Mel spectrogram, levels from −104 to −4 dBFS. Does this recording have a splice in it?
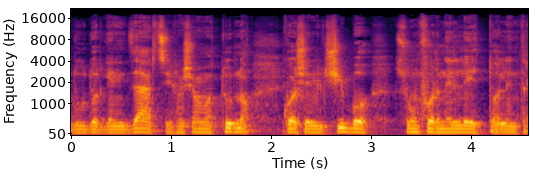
yes; 1 cut; at 2.1 s

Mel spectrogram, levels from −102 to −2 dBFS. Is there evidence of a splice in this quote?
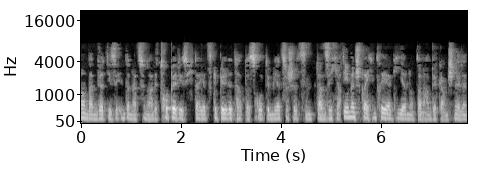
yes; 2 cuts; at 3.3 s, 5.2 s

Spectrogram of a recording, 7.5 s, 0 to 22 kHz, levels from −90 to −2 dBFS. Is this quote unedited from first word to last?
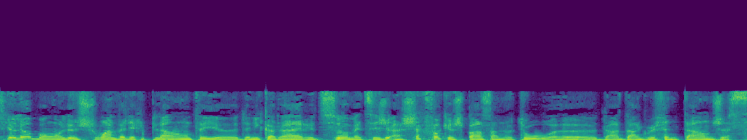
yes; 0 cuts

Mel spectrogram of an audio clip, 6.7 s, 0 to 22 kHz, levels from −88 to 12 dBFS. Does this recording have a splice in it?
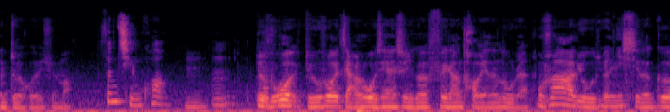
yes; 2 cuts; at 5.3 s, 5.8 s

